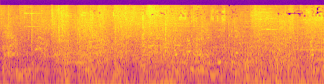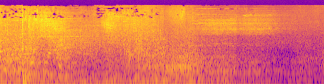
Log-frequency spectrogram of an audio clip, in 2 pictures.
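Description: Magic blasts and crashes ring out as a crystal structure is destroyed.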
